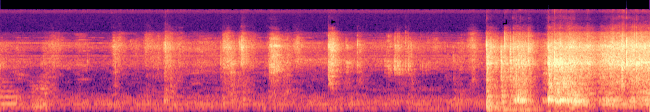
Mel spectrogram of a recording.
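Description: A gas stove burner being lit: a few faint, irregular clicks from the knob and igniter, then a loud rustling handling noise near the end.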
